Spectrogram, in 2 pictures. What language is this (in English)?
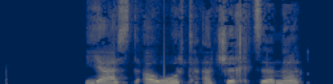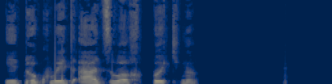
Abkhazian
